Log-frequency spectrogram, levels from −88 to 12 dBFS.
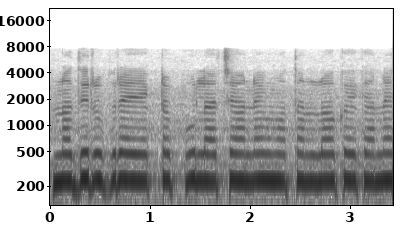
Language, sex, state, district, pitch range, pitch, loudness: Bengali, male, West Bengal, Jalpaiguri, 230-235 Hz, 235 Hz, -12 LUFS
